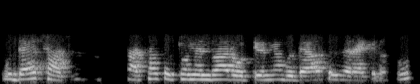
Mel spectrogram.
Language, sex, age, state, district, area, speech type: Sindhi, female, 18-30, Gujarat, Surat, urban, conversation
